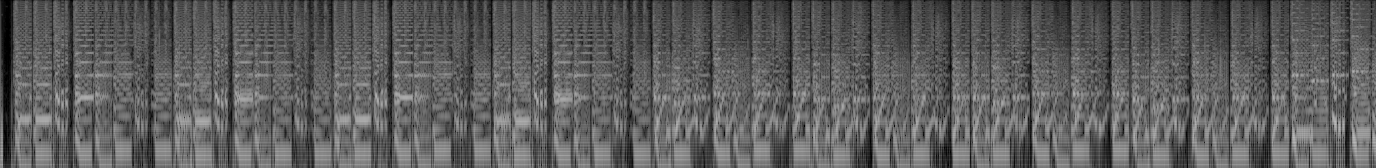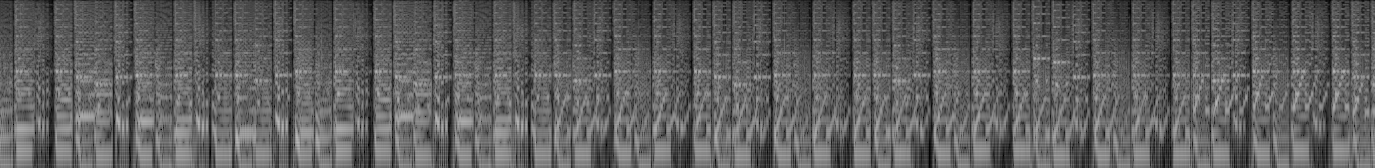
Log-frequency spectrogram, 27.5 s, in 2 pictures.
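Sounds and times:
MOS6581R4 tune: 0:00.1 - 0:27.5.

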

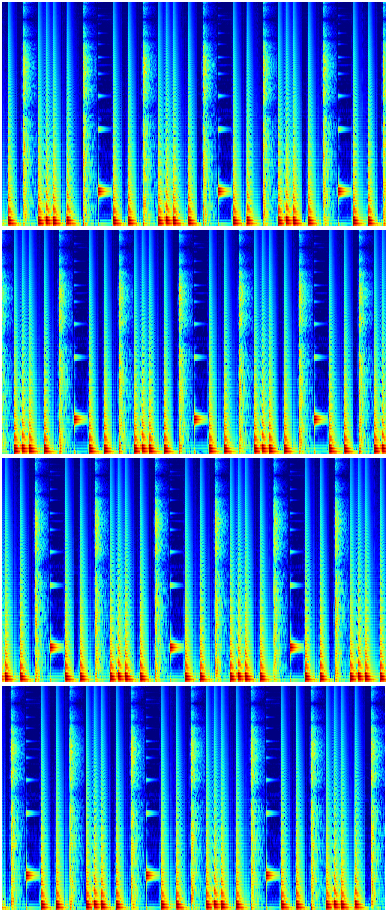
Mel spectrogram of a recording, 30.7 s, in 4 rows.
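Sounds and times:
drums: 0:00.0 - 0:30.7.

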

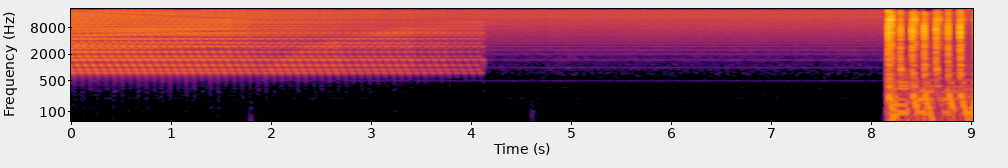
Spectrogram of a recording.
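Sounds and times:
sound chip music on CSG8580R5: 0:08.2 - 0:09.0.

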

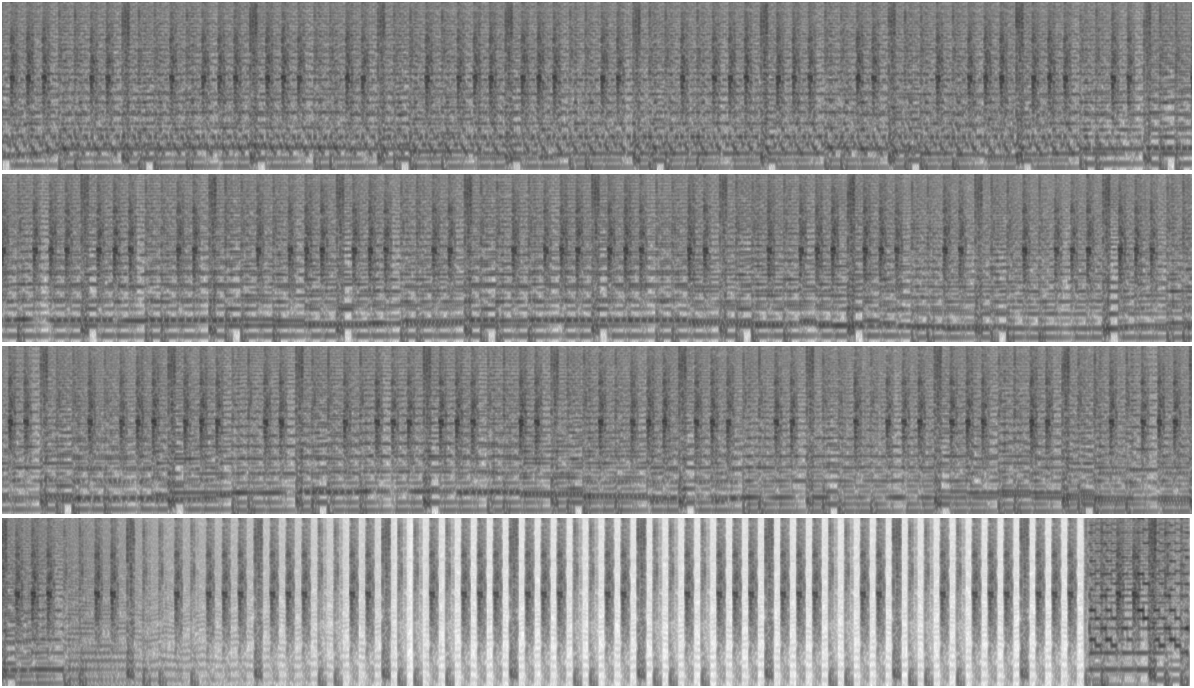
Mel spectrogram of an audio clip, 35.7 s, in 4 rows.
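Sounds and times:
beat box on a MOS6581R2 SID sound chip: 0:00.0 - 0:35.6.

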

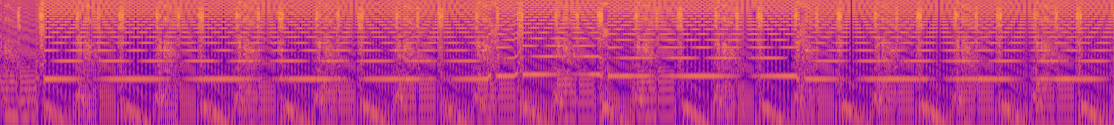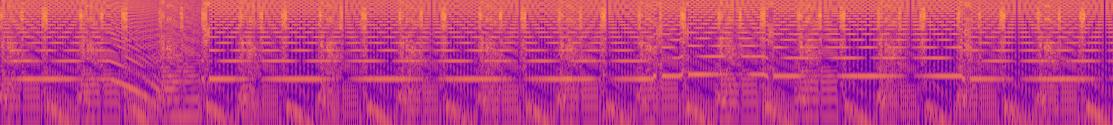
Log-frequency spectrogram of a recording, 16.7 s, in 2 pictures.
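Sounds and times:
chiptune music on MOS6581R3 sound chip: 0:00.0 - 0:16.6.

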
